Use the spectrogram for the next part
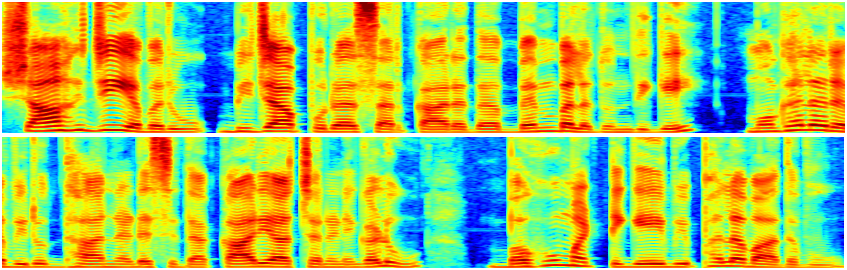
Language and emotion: Kannada, neutral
